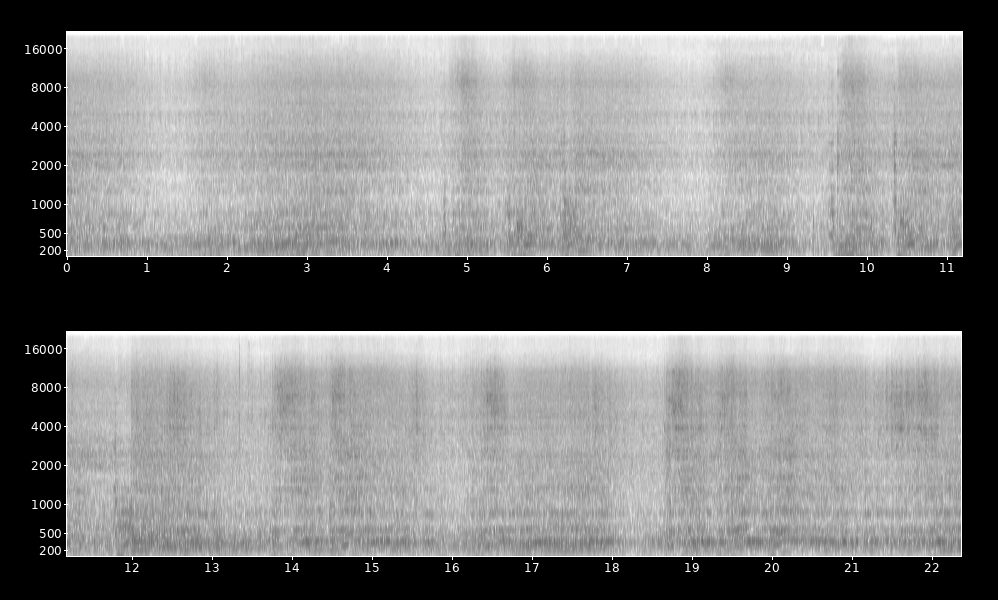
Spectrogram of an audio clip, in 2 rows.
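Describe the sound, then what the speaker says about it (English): A 2015 Porsche Cayman's 2.7 L flat-six engine revved repeatedly from idle, rising and falling in loud, close throttle blips over a steady running drone, with no speech. "Love the way that flat six sounds."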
